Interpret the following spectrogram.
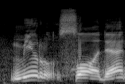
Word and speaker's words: مرصادا: Mirsada dan labil mirsad dibaca dengan tebal walaupun sebelumnya ra berupa kasrah.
